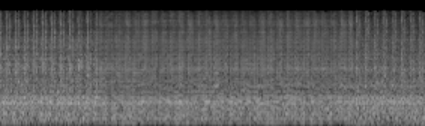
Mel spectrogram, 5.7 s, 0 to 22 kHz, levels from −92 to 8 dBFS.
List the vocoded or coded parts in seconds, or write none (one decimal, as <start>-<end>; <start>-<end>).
1.3-4.7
